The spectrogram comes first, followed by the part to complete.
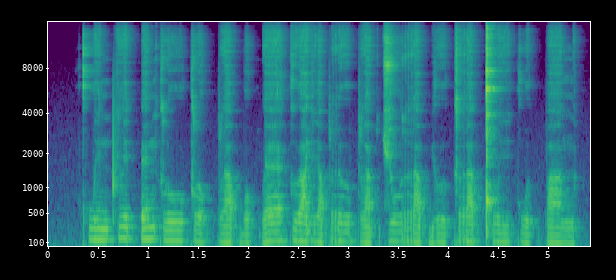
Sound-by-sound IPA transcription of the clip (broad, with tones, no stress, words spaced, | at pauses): kʰwi˧npʰli˥˩t̚ʔe˥˩n kluː˦˥klo˨˩k̚pla˨˩p̚wo˨˩k̚ lɛː˦˥kɯ˧a̯ji˩˦a̯prɯː˧ pla˨˩k̚t͡ɕuː˦˥ ra˨˩p̚jɯː˩˦ kra˦˥t̚kʰwiː˦˥kwɯ˨˩k̚ pa˧ŋ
